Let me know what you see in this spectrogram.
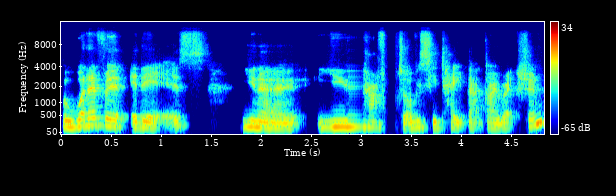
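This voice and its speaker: With an English accent, a woman of fairly low pitch speaks at a moderate pace with lively intonation. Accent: very English. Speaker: corporate communications director. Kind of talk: interview. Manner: conversational, many fillers.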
